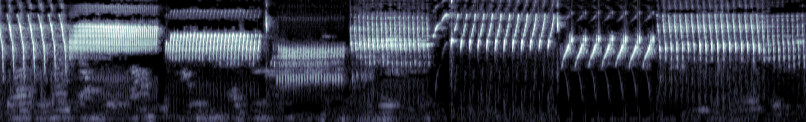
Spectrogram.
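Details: Canary singing a long roll, meant as a lure for canaries slow to sing: a chain of sustained trills switching pitch every second or so, including one noticeably lower roll, then high rattles and quick repeated chopped notes.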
